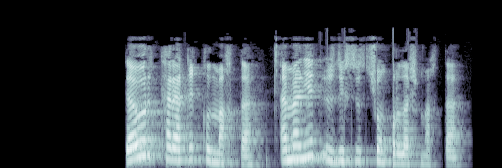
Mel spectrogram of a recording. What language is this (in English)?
Uyghur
